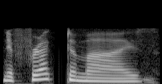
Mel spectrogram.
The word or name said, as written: nephrectomize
